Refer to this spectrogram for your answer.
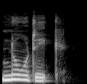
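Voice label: "nordic", British English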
